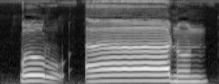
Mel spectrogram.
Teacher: رائے ساکنہ سے پہلے پیش ہے، اس لیے رائے ساکنہ پر ہوگی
